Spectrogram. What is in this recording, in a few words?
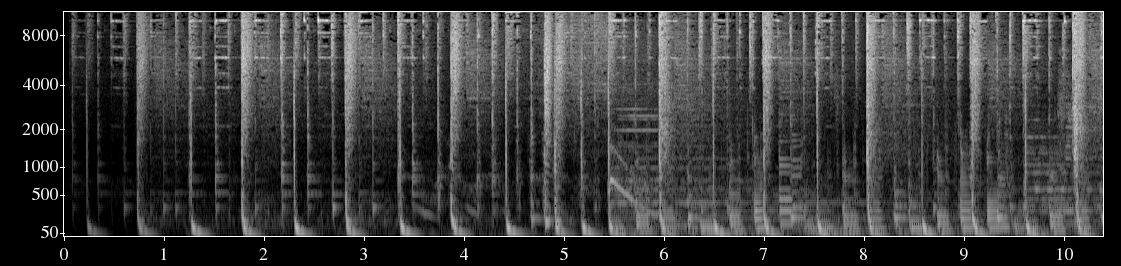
80s Redrum 115 bpm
